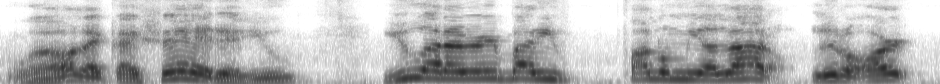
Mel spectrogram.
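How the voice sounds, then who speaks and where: Man, slightly high voice, wet lisp from missing front teeth, halting casual car vlog chat, slangy with Spanish words. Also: lively intonation, a bit bright. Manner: halting, stammered repetitions with pauses to manage saliva; slangy, uses "homie" and "dog", drops in Spanish words. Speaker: car project vlogger. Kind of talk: casual livestream chat about car work.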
